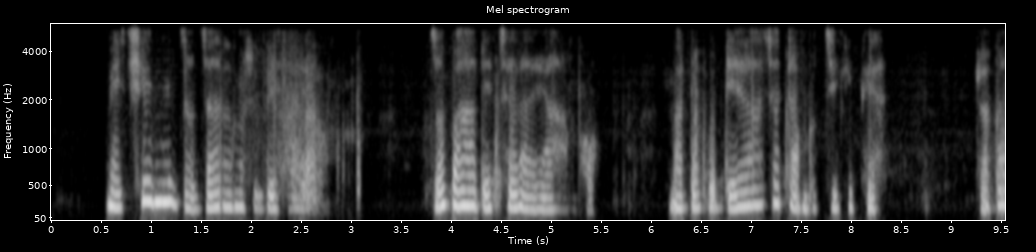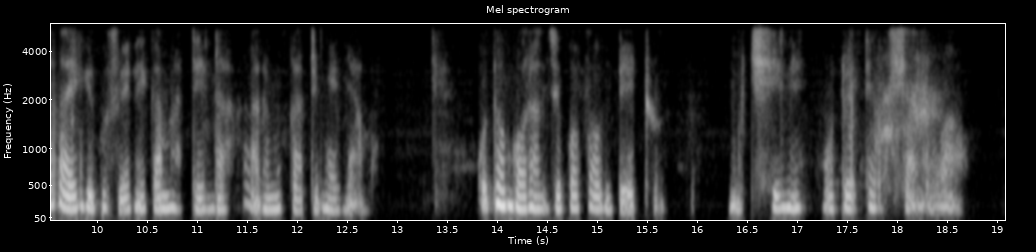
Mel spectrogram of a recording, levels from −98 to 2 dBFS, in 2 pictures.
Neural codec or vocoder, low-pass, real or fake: codec, 24 kHz, 3 kbps, HILCodec; 5.4 kHz; fake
